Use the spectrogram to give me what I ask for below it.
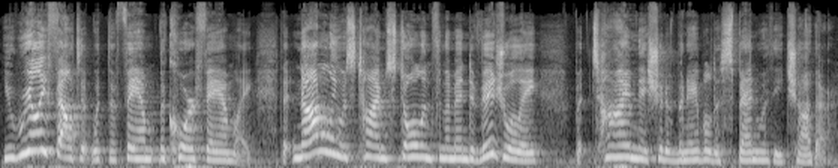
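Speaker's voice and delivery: usual speaking voice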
